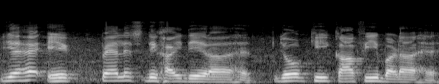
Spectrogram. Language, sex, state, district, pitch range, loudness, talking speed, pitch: Hindi, male, Punjab, Fazilka, 130-165 Hz, -14 LUFS, 165 wpm, 155 Hz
